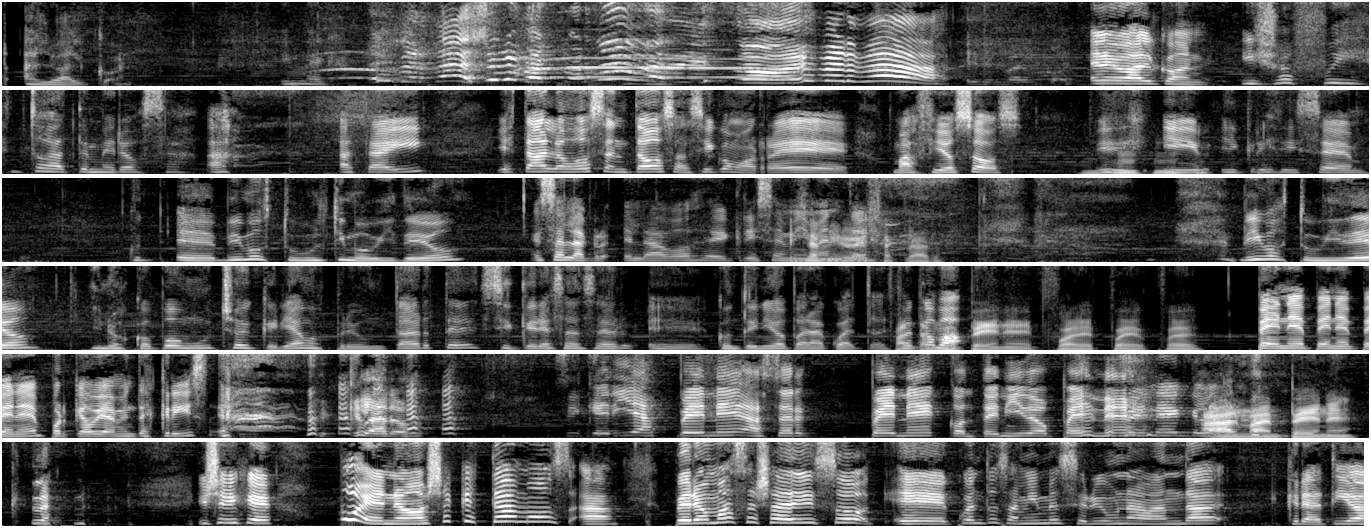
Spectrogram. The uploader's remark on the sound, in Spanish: te mostramos como fue el festejo de nuestro aniversario con muchos invitados en vivo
